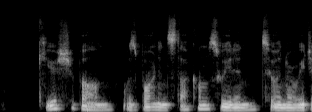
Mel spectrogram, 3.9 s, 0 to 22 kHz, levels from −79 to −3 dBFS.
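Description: No technical faults can be heard anywhere in the recording.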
